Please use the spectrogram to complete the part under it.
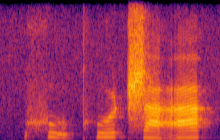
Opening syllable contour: low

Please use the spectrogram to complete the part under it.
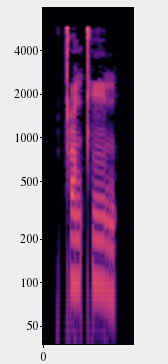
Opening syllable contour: low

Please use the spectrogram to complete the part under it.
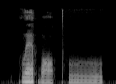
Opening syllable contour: high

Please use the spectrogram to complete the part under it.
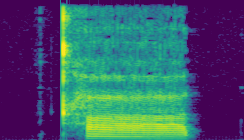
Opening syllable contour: low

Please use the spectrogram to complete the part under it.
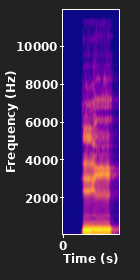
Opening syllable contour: high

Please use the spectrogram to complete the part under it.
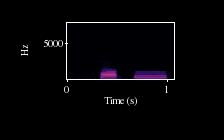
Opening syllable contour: low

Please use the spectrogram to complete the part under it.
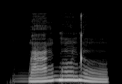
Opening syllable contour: rising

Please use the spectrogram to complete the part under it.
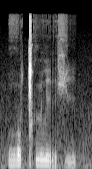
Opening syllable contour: high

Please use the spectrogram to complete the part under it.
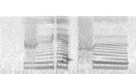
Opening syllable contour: rising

